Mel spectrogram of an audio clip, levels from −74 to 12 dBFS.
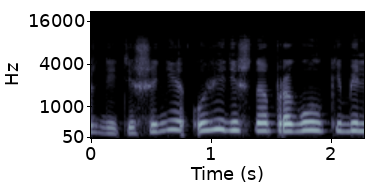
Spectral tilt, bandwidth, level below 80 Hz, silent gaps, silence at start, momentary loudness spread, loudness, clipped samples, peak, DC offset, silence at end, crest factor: -5.5 dB/octave; 10.5 kHz; -82 dBFS; none; 0 s; 9 LU; -23 LUFS; under 0.1%; -8 dBFS; under 0.1%; 0 s; 16 dB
